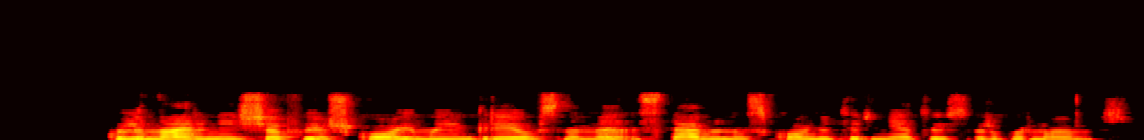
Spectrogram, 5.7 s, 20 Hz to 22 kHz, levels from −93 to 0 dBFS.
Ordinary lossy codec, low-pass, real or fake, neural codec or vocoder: MP3, 64 kbps; 7.2 kHz; real; none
